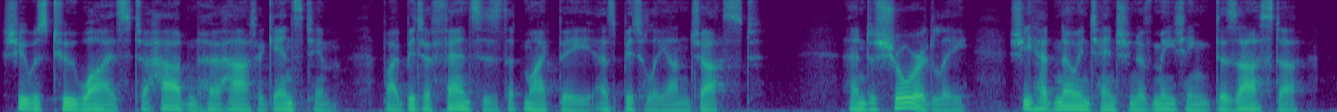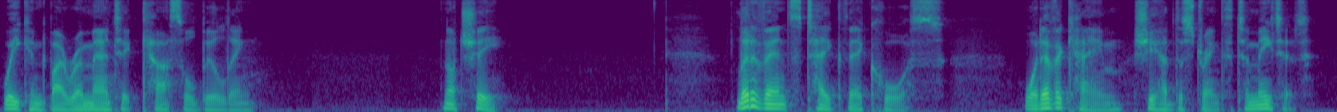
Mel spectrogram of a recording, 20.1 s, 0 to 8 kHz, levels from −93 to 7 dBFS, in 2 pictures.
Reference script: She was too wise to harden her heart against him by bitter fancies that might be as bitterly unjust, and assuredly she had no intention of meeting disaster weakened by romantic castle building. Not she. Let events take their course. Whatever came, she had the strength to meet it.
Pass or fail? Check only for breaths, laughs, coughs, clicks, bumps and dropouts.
pass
